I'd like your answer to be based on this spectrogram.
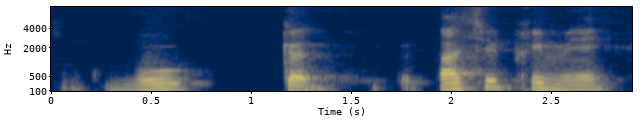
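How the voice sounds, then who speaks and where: On a dull, lo-fi recording, a male teacher spells out letters one by one while patiently going over grammar rules. He speaks slowly at a medium pitch.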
